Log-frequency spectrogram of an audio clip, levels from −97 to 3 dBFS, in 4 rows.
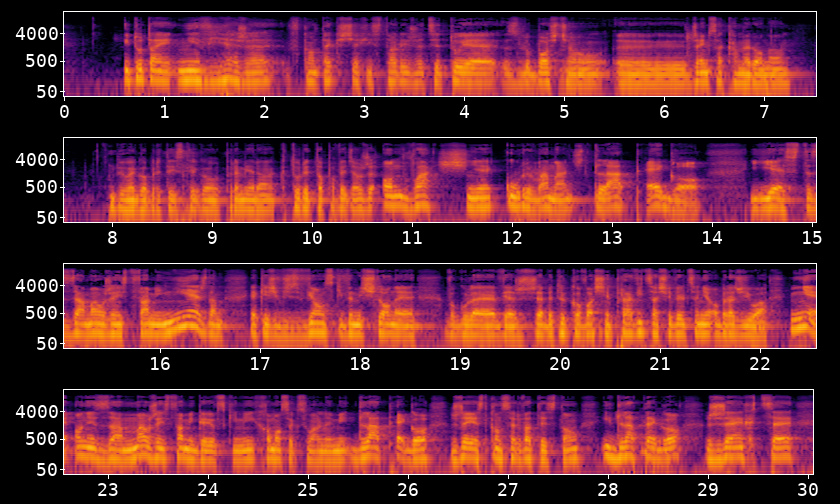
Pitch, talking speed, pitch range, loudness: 110 Hz, 120 wpm, 95-120 Hz, -24 LUFS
